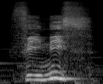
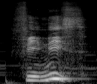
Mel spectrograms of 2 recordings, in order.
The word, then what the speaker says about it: finissent: finit ont fini nous finissons vous finissez ils finissent elles finissent ça c'est la terminaison de tous les verbes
